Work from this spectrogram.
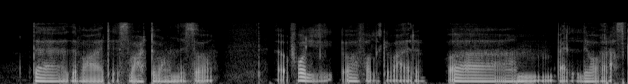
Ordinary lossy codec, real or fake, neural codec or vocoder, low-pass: AAC, 32 kbps; real; none; 7.2 kHz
